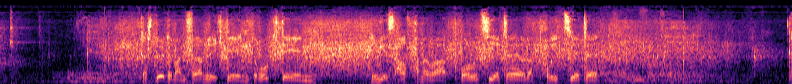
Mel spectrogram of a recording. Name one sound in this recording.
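A crowd applauds in a large echoing hall.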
